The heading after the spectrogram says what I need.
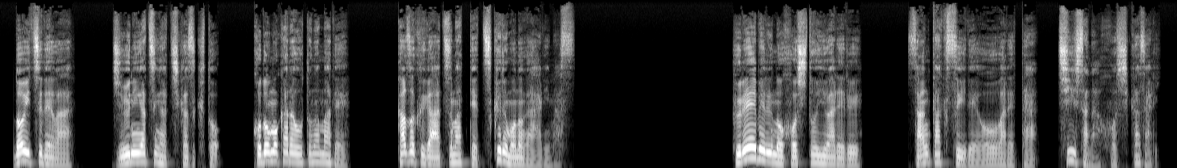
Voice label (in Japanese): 紀行ナレ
